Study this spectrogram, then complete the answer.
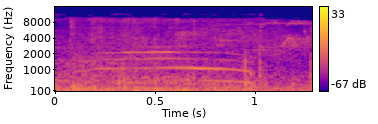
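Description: A single faint, drawn-out kitten meow rises and falls against low background rumble, in Azrou, Morocco.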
